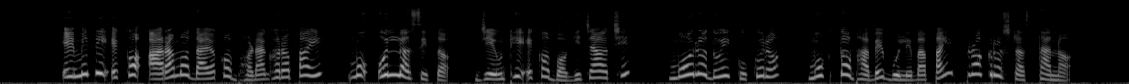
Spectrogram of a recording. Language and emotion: Odia, happy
